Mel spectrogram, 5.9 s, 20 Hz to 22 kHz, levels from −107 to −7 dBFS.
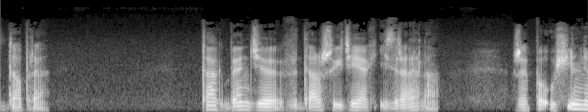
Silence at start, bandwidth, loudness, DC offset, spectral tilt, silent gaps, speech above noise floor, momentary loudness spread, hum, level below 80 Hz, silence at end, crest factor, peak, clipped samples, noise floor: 0 s; 9.8 kHz; -19 LUFS; under 0.1%; -4.5 dB/octave; none; 41 dB; 9 LU; none; -62 dBFS; 0 s; 18 dB; -2 dBFS; under 0.1%; -60 dBFS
